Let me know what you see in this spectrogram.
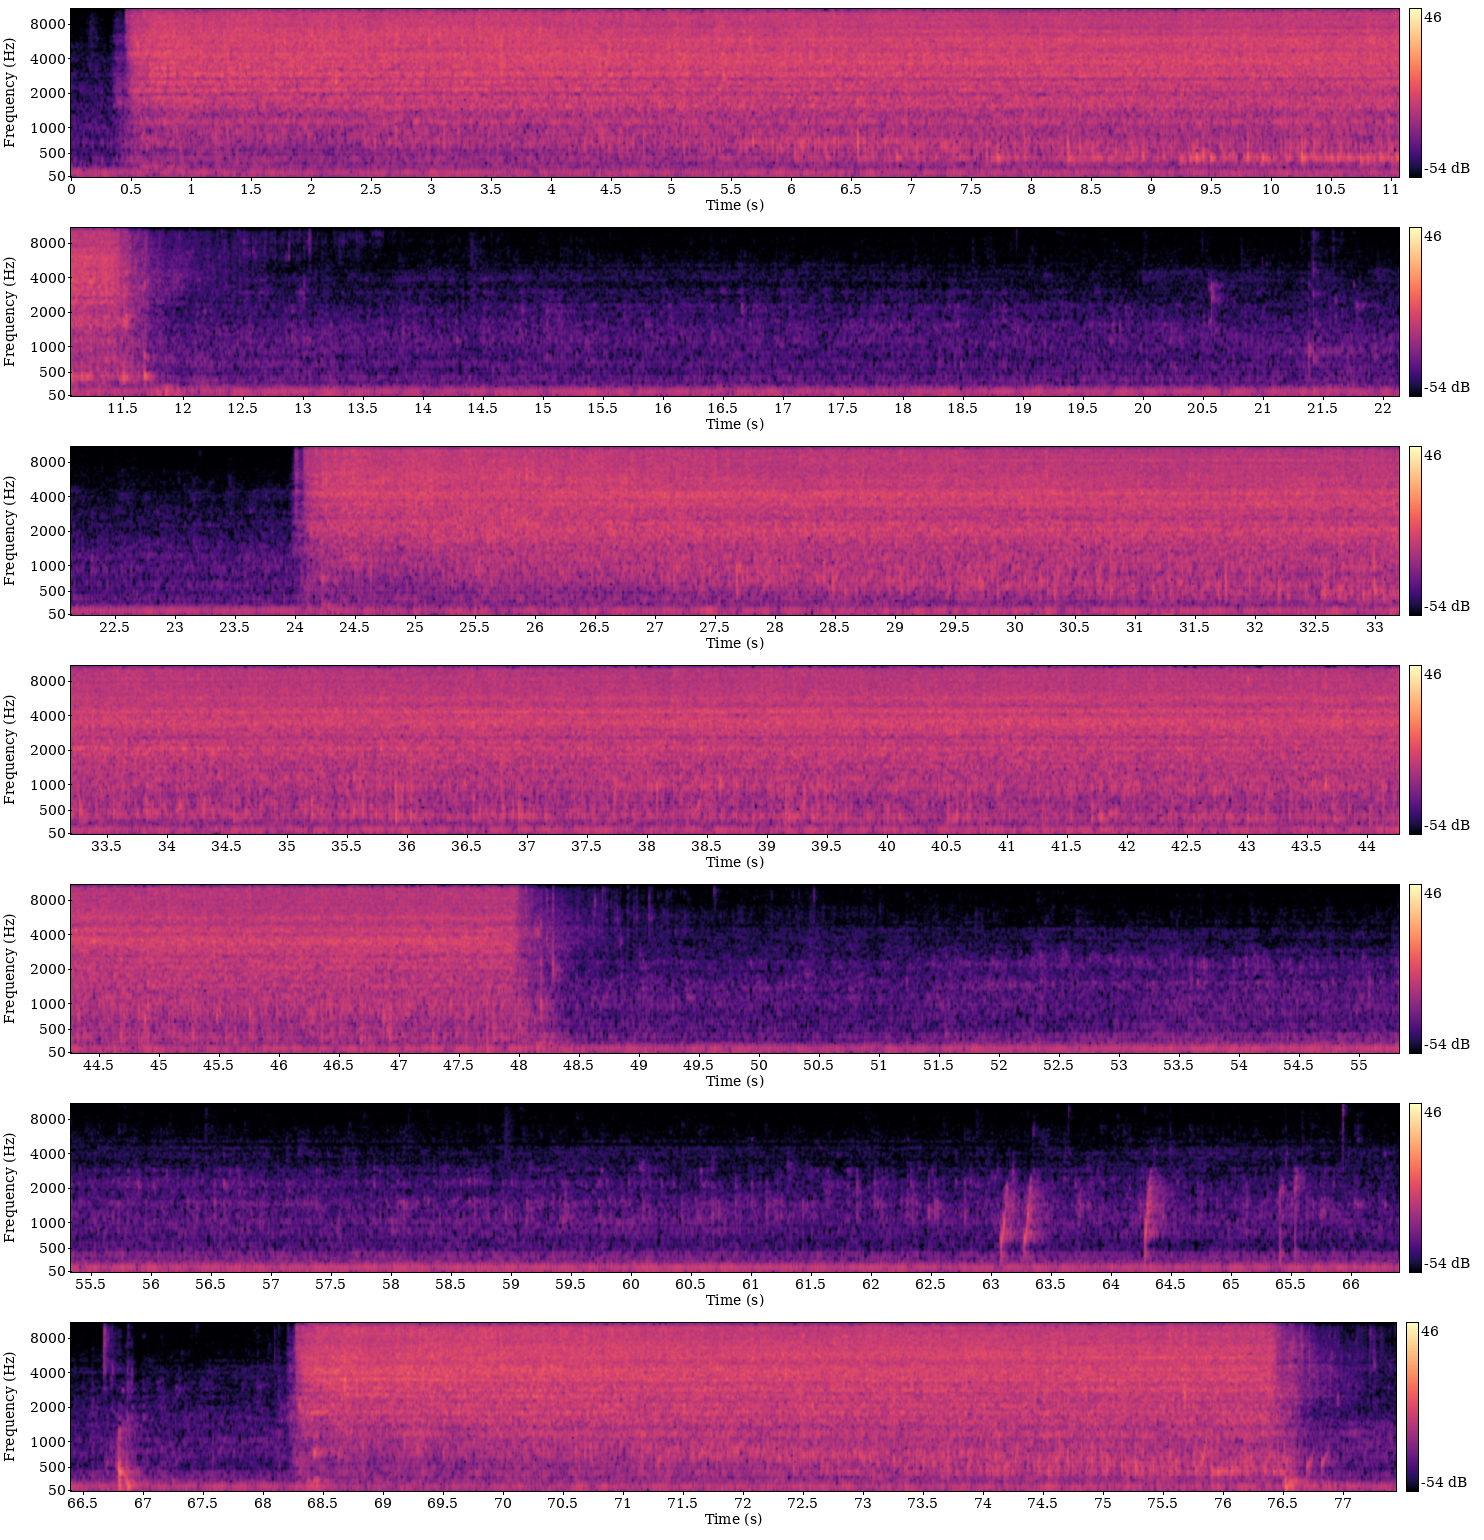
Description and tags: You are welcome to use this sound any way you wish.
Sink water running. water faucet running in the bathroom.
